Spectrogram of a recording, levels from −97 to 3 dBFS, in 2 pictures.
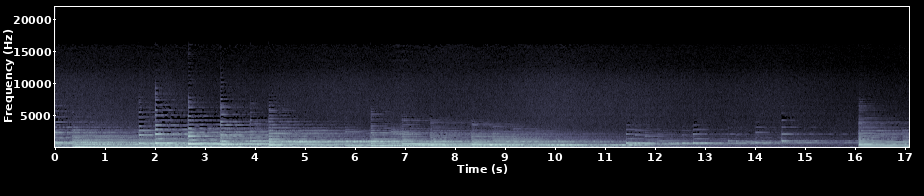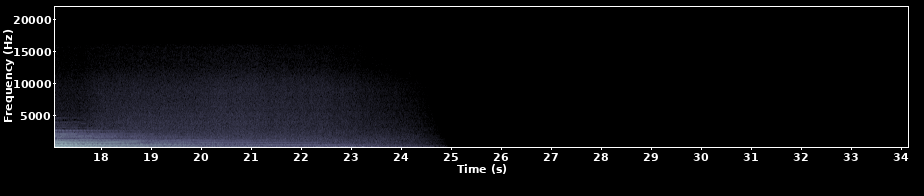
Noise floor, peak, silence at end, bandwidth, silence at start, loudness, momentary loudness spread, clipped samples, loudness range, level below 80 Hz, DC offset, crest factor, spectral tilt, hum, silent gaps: -72 dBFS; -8 dBFS; 10.75 s; 11.5 kHz; 0 s; -27 LUFS; 21 LU; under 0.1%; 16 LU; -42 dBFS; under 0.1%; 20 dB; -7.5 dB/octave; none; none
